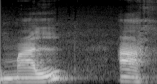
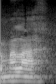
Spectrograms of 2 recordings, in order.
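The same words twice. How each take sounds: First: "Mal-ar" in two slow separate pieces; drawn-out "Mal... ar"; uncontracted form. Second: "malar" run together as one word; "malar" with no break between mal and ar; contracted form. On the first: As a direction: hold "Mal", then add "ar" apart. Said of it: "Mas há uma contração". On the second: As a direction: say "malar" quickly joined, ma-LAR. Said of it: "na contração, fica malar". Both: Shown as a demonstration.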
